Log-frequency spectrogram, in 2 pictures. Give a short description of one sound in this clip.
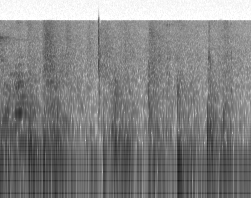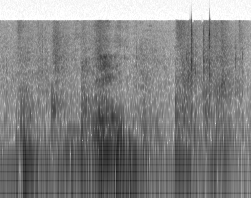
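A door handle clicks and rattles as a door opens.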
